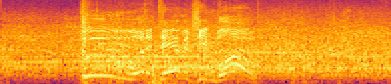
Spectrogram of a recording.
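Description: A body thuds heavily onto a wrestling mat.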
